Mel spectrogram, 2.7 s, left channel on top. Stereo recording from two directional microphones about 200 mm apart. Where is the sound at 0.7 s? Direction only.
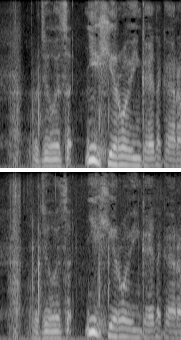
35° left (ahead or behind).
